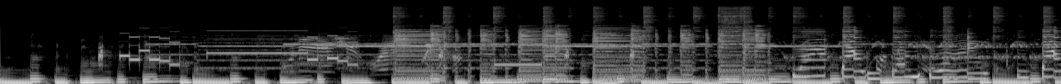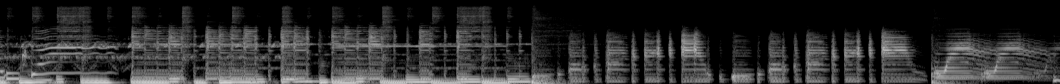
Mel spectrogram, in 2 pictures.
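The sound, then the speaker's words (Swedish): A different-than-usual upbeat electronic intro theme plays loud and steady, with bouncy, twangy synth notes over a driving beat, then thins out into a few sparse, scattered tones at the end. No voices. “Märkte du att det var en liten annan melodi idag?”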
